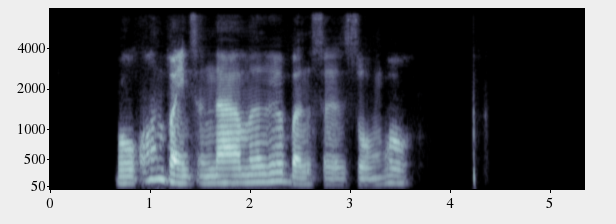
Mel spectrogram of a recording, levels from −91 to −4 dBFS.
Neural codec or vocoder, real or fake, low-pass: codec, 16 kHz, 1.1 kbps, Voila-Tokenizer; fake; 7.2 kHz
